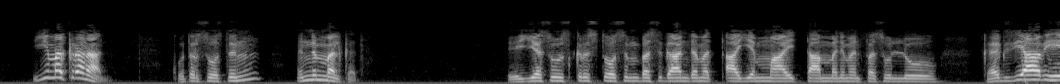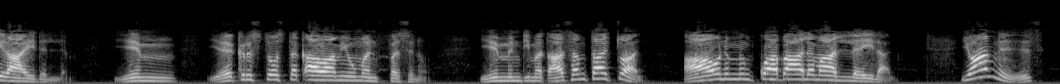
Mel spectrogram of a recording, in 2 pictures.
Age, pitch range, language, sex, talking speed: 40-59, 140-220 Hz, Amharic, male, 80 wpm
